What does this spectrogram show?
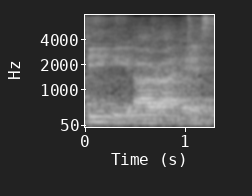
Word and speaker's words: Paris: S is silent in L-O-U-I-S, which is called Louis. Sometimes we have P-A-R-I-S.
